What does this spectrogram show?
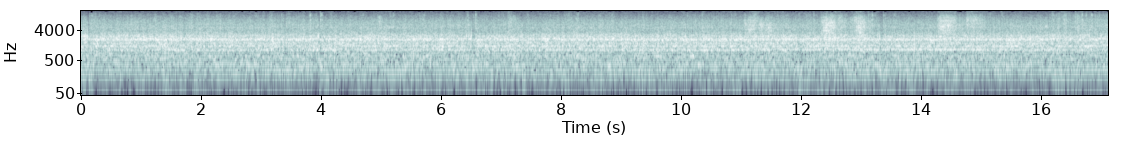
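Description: Interior running noise of a Keisei 3700 series electric train at steady speed: an even rumble and hiss of wheels on rail with several steady whining tones held through, and a few faint ticks late on.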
